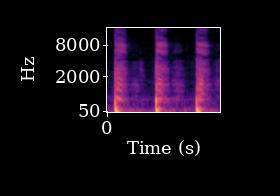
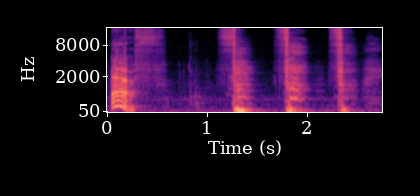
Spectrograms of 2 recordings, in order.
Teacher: voiceless bilabial stop is the P sound. P, P, P. But F, F, F, F, is a voiceless labial dental fricative. It's close, but it's not the same.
